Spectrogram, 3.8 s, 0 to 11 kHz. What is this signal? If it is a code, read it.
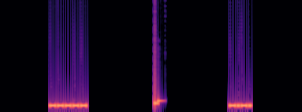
Morse code, heard as a keyed tone, about 50 wpm, 700 Hz. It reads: 0 C
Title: Single Letter-Number 50wpm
